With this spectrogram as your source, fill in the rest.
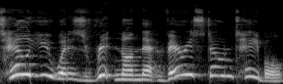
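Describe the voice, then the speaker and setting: A shrill, female-sounding put-on character voice moves at a moderate pace. Its pitch swings very widely. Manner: scornful, indignant.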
